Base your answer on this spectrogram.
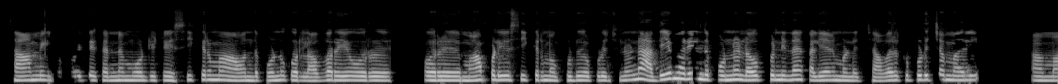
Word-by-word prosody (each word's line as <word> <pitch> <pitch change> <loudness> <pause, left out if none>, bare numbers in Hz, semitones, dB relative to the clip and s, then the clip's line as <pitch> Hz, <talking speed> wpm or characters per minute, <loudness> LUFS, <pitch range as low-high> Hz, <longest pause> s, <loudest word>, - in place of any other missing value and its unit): சாமிகிட்ட 195 0 0
போயிட்டு 195 +1 -6
கண்ண 190 0 0
மூடிட்டு 190 0 -1 0.2
சீக்கிரமா 210 0 -1 0.2
அந்த 185 0 0
பொண்ணுக்கு 195 +1 0
ஒரு 180 - -5
லவ்வரையோ 195 +2 +1
ஒரு 185 0 +1 0.5
ஒரு 190 0 +4 0.2
மாப்பளையோ 205 +2 +1
சீக்கிரமா 200 -2 -1
குடு 190 0 0
அப்டின்னு 190 -1 -3
சொன்னோனே, 210 +6 +1
அதே 215 +5 +2
மாரியே 255 -1 +3
அந்த 220 -2 +3
பொண்ணு 210 +1 +3
லவ் 200 +1 +4
பண்ணி 215 -1 +3
தான் 220 0 0
கல்யாணம் 195 +1 +1
பண்ணுச்சு. 180 -1 -4
அவருக்கு 190 +3 -1
புடிச்ச 210 +1 -1
மாரி. 200 +1 0 0.6
ஆமா. 185 0 -1
195 Hz, 165 wpm, -20 LUFS, 190-210 Hz, 0.6 s, ஒரு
